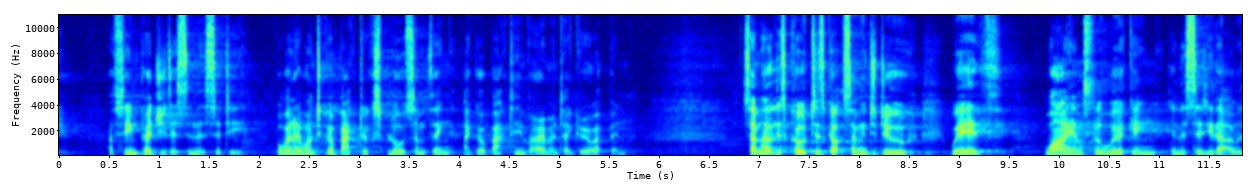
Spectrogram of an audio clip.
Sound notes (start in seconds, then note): none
